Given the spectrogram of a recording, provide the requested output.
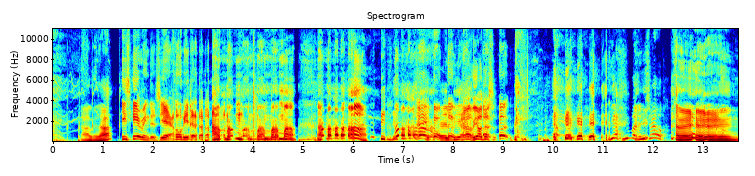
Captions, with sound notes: He's hearing this, yeah, oh yeah. (Speaking In Foreign Language) (Laughing)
